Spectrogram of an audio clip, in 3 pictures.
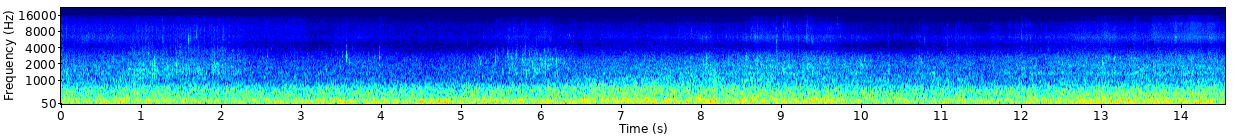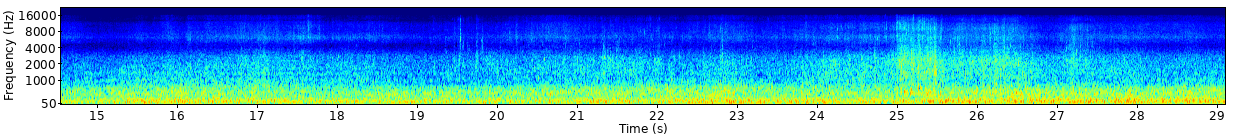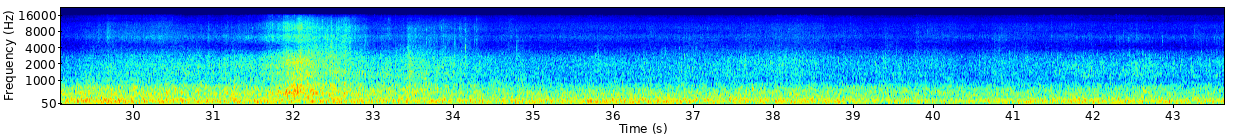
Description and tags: Waves crashing against rocks recorded at Ballycotton Harbour, Ireland. Recorded with a Zoom H4 audio recorder. 12/04/2015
